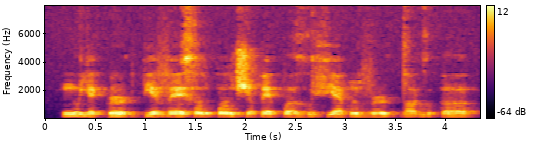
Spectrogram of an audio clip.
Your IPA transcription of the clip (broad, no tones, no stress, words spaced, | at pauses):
nʊjɛk͡pə˞ɡ pʲɛ vɛ xɑ̃ɡpɑ̃ɡ ʃʌɓɛpʌ ɣʊfʲæpə̃ və˞ɡdɑ ɡʊɠʌ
